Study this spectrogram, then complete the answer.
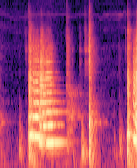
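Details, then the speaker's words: Whirlpool dishwasher door gives loud, horn-like squeaks from dry hinge pivots rubbing metal on metal as it swings open and closed; squeaking door hinge. "you know how you do you all go in to get your cup of coffee out of here and you get this squeaky door"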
